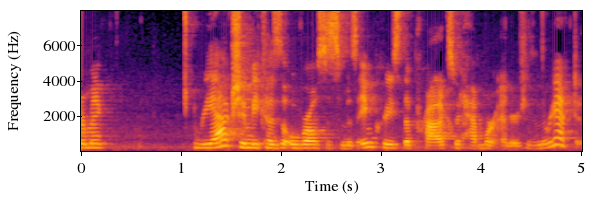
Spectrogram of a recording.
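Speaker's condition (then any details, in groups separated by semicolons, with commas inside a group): No condition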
